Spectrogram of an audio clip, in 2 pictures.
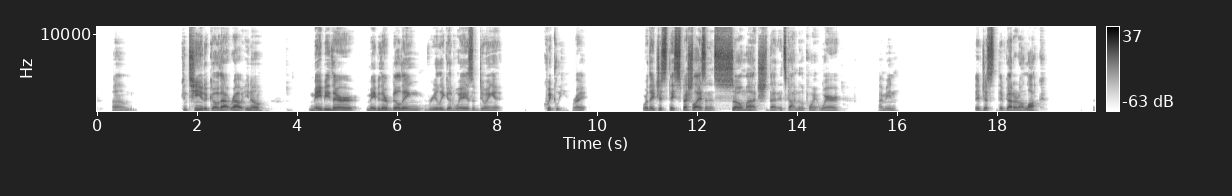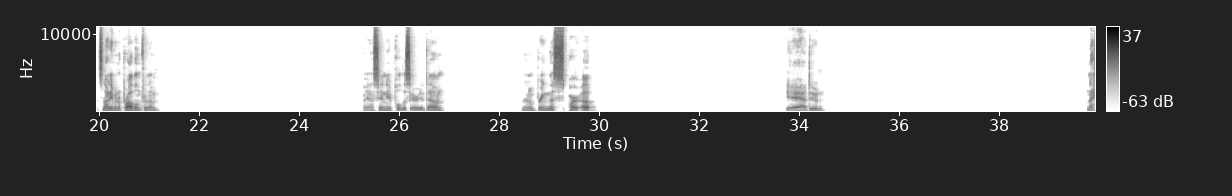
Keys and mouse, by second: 13.9 right click, 30.9 right click.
